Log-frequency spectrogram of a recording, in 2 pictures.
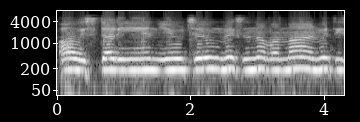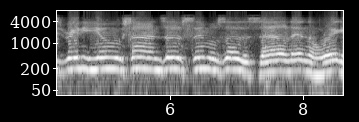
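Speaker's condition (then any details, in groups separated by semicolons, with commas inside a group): Brain injury; bicycle accident head injury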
